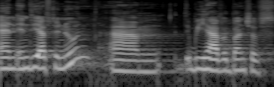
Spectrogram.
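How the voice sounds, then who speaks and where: A woman with a French accent speaks at a moderate pace. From France. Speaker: event co-founder. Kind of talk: conference welcome speech. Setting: stage with audience. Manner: halting, with fillers.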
